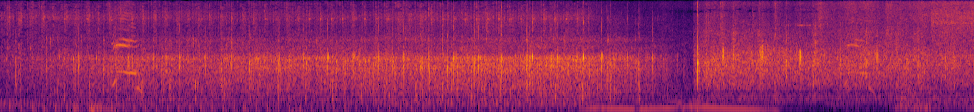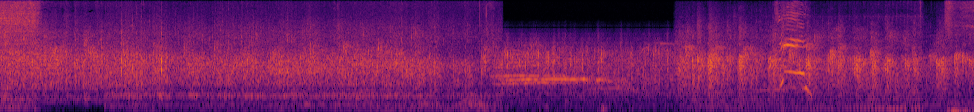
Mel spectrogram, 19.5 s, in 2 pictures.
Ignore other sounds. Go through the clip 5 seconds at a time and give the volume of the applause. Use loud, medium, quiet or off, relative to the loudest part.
loud, loud, medium, medium.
